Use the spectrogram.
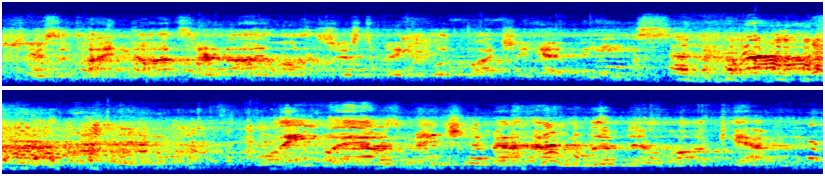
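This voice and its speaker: A man performing a folksy, countrified old-time comedy monologue, telling stories with drawn-out setups in homespun phrasing. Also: high voice. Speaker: amateur comedian. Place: large hall in front of a live audience. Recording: echoey hall from far off, noisy.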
